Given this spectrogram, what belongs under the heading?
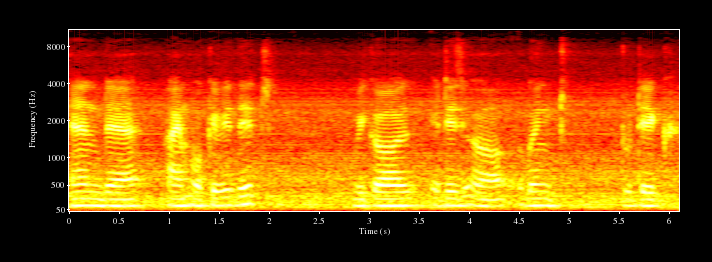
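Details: Stuttering in an adult man on day 38 of speech therapy.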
